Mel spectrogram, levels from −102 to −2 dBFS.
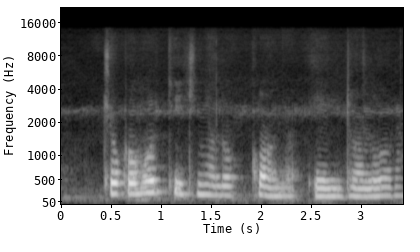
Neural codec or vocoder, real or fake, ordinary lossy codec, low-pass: codec, 32 kHz, 1.9 kbps, SNAC; fake; none; 14.4 kHz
